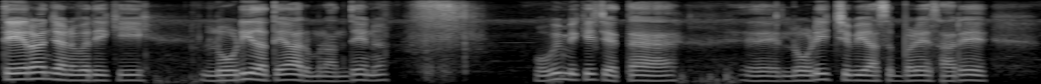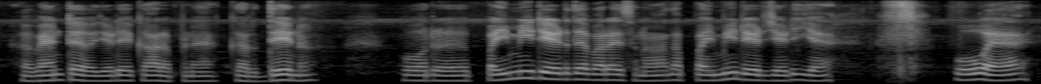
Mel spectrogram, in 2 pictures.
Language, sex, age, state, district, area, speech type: Dogri, male, 18-30, Jammu and Kashmir, Udhampur, rural, spontaneous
